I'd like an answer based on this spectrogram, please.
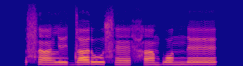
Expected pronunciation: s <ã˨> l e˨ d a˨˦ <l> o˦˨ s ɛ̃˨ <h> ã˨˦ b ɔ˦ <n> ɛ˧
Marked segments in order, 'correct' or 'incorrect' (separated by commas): correct, incorrect, correct, correct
